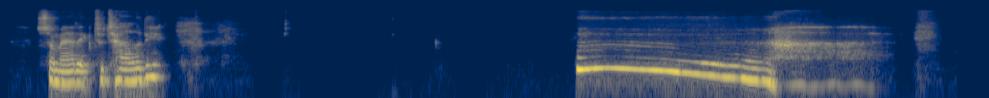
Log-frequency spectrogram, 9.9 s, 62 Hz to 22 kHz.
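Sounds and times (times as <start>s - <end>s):
speech: 0.4s - 2.1s, 5.8s - 8.0s
person yawning: 5.8s - 8.8s.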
